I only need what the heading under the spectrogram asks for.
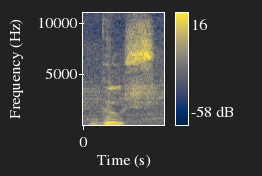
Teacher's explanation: Use the long oo like boot and food. Goose. Plus the S sound with no voice.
